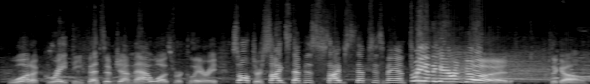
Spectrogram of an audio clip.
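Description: The voice makes very wide pitch swings in a dry sound with no echo over light background noise. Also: man, moderate pace. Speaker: play-by-play announcer. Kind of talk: live sports commentary. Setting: arena broadcast with crowd. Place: stadium. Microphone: headset.

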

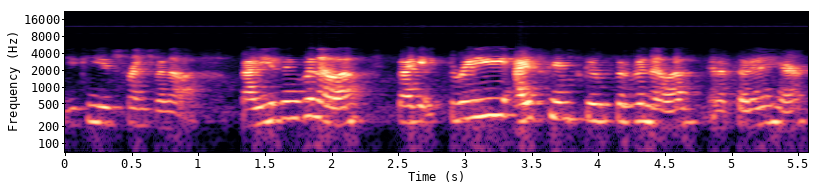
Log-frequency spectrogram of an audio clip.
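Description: Through light background noise and audible room echo, a woman speaks with ordinary pitch variation. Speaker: home recipe vlogger. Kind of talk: casual tutorial chat. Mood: cheerful, relaxed. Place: kitchen. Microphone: webcam.

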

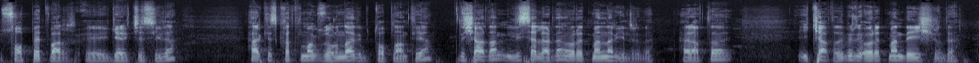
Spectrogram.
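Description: A man speaks fairly quickly, his pitch varying in an ordinary way, with a quiet background behind him. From Turkey, Ordu (Aybastı); Turkey. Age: 30s. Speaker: former textile company manager, whistleblower; interviewee. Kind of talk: interview testimony. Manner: halting. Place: home room. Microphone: handheld.

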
